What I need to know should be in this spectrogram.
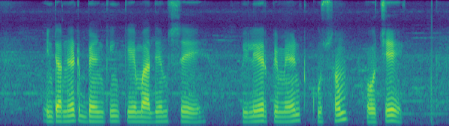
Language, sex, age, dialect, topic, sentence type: Magahi, male, 18-24, Northeastern/Surjapuri, banking, question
